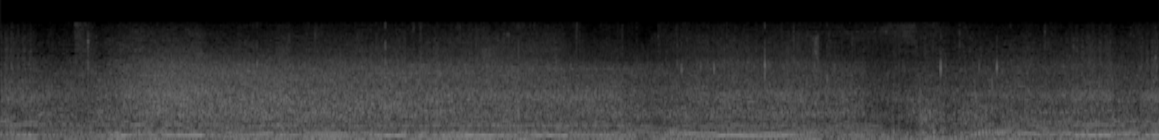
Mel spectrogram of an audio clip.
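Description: Motorbike engines roar as the bikes race.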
